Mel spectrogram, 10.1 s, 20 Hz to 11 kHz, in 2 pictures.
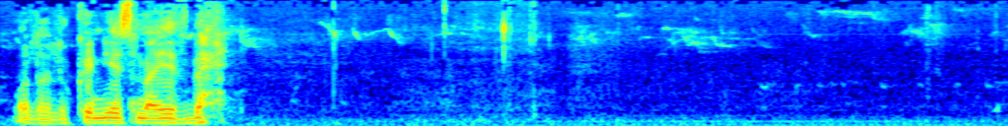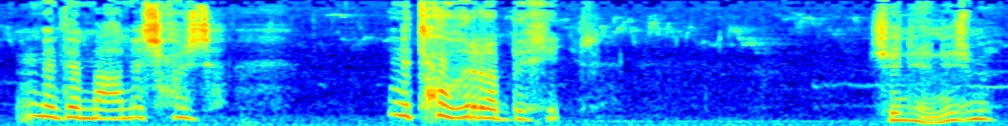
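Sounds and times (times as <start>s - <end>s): small birds calling: 0.0s - 10.0s
distant chicken clucking: 0.7s - 5.5s, 7.9s - 10.0s.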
